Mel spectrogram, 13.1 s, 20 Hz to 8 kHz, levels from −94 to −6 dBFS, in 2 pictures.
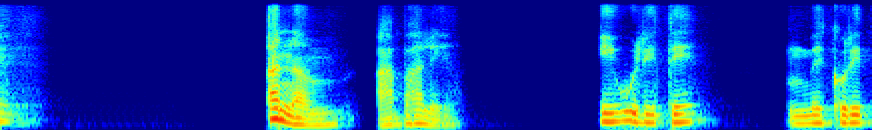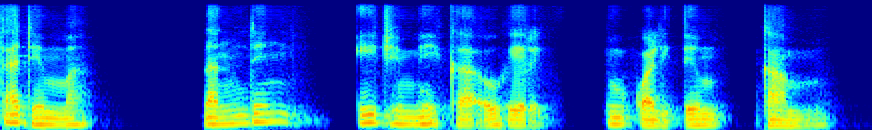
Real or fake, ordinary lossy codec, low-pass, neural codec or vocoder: fake; none; 7.2 kHz; codec, 16 kHz, about 1 kbps, DyCAST, with the encoder's durations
